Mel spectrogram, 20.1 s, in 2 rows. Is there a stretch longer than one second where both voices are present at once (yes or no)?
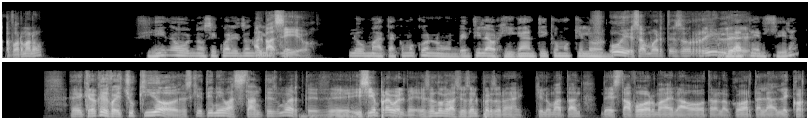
no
